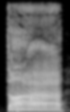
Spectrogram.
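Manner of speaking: loud, drawn-out dumb bellow; Robbie. Acted. Host mocking a friend with an impression, loud dopey bellow. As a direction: bellow nonsense syllables as a crude impression. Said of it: "Robbie sounds like this".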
